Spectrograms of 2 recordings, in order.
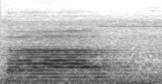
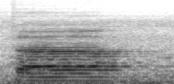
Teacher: sifat hams ini dibaca disempurnakan juga dengan tidak berlebihan. Jadi dia ada sedikit angin yang keluar.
